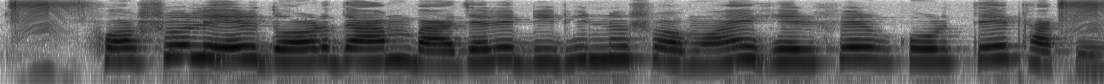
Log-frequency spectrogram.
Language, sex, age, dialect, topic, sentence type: Bengali, female, <18, Standard Colloquial, agriculture, statement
